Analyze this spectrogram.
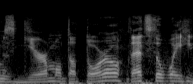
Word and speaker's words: Del Toro: or say his name I have to say it the way he pronounces it because when he comes like hello my name is gal Doro that's the way he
